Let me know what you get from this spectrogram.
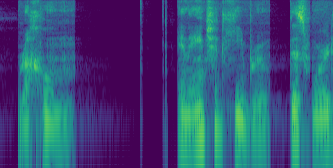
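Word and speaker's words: רחום: the ancient hebrew word which today is often pronounced rahum in ancient hebrew this word is spelled with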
